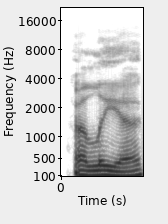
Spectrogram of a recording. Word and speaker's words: Aaliyah: Aaliyah corrected her softly. It's pronounced Aaliyah, but the teacher had already turned back to the board.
